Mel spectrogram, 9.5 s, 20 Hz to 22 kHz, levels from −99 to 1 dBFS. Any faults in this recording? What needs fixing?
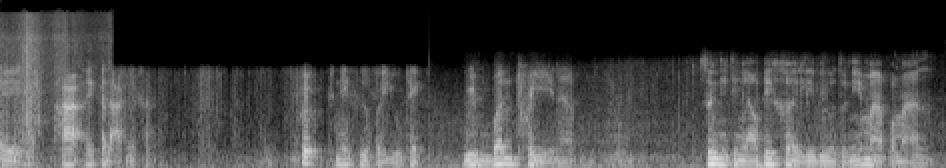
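A call bitrate drop begins at 1.12 s and lasts to the end at 9.46 s: bandwidth falls from 20 kHz to 4 kHz, leaving the sound muffled and coarse, consistent with the encoder cutting from roughly 32 to 6 kbps, bottoming out for 2.15 s without recovering. Prevent it by setting a higher minimum encoder bitrate and smoothing bandwidth-estimate reactions to transient congestion.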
